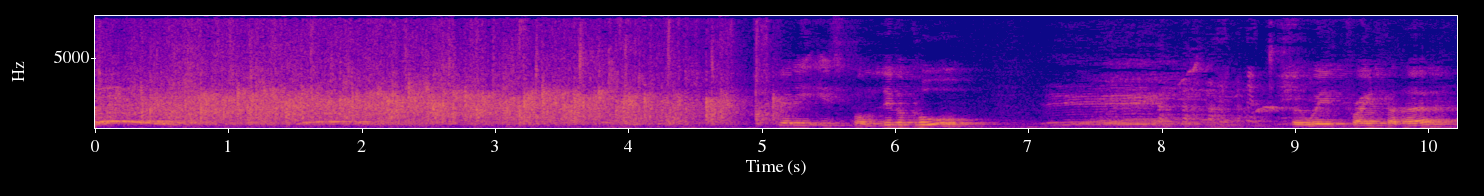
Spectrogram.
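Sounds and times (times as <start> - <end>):
ripple of applause: 0.0 - 5.2
speech: 5.3 - 6.8, 9.0 - 10.2
laughter: 7.6 - 9.2.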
